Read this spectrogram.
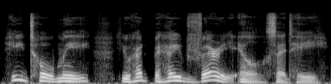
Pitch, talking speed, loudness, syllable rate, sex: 130 Hz, 180 wpm, -15 LUFS, 4.4 syllables/s, male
